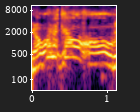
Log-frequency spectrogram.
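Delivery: put-on high-pitched, whiny screaming like a child.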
